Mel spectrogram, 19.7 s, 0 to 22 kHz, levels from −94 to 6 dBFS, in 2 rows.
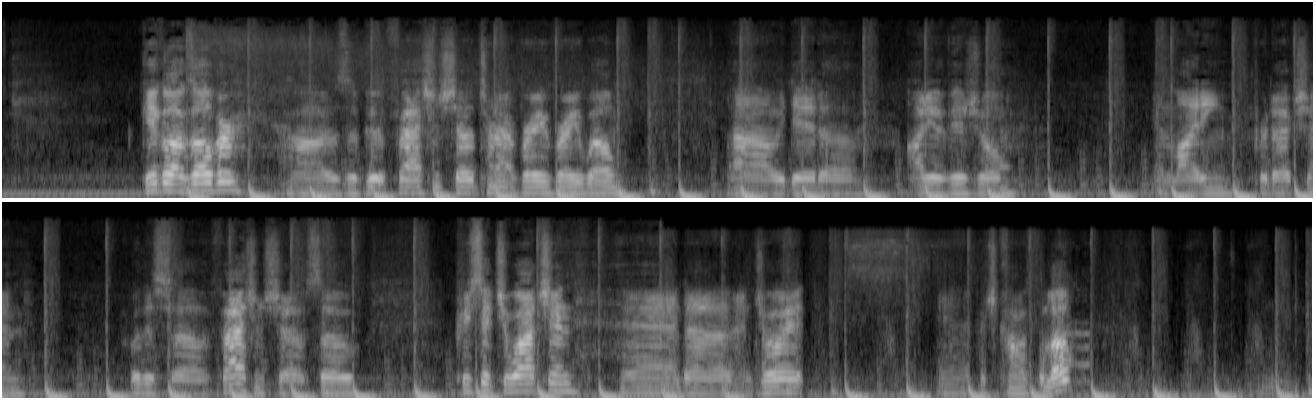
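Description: At 14.78 s the audio suddenly turns duller and more processed, with nothing left above about 12.1 kHz, and it stays that way to the end at 19.66 s, with no gap at the change. This is an adaptive stream at a lower bitrate: when the connection slowed, playback switched to a cheaper version of the same stream, which points to Opus dropping from around 64 to 16 kbit/s, so codec artefacts rise and the treble goes.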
